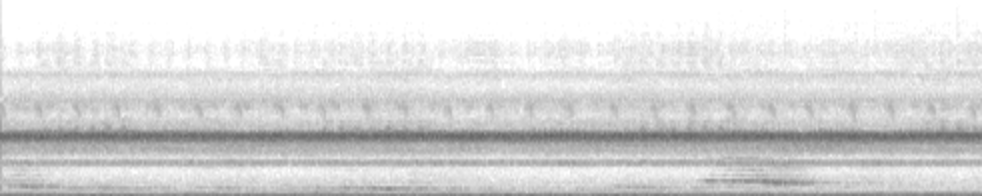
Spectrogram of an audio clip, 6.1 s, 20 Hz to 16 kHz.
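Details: On a still summer night in Aewol, Jeju, 25 August 2022, grass insects keep up an even, high-pitched ringing drone; a couple of soft lower whistled notes appear, one clearer near the fifth second.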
